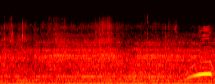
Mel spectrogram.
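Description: Steady low outdoor rumble, then near the end a person's rising "woo" cheer as the skier goes off the jump.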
